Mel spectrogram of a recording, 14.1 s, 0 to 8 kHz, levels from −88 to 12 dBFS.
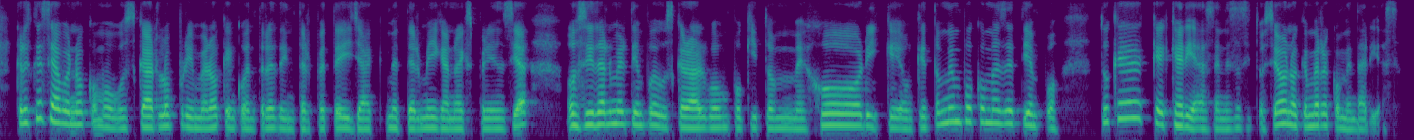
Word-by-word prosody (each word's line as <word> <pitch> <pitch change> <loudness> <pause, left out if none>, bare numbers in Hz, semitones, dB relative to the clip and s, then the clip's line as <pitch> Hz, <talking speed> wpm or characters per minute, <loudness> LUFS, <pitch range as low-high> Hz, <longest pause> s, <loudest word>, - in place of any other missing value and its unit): crees 255 +1 +1
que 340 - 0
sea 295 -4 +5
bueno 230 -1 +2
como 185 -2 -2
buscar 180 +2 +2
lo 200 0 +1
primero 180 -1 0
que - - -2
encuentre 175 +1 -2
de 175 - -4
intérprete 165 +1 -3
y 175 - -1
ya 165 -1 -2
meterme 175 -1 -1
y - - -4
ganar 165 -1 0
experiencia, 170 +6 0 0.4
o 215 +1 +3
sí 225 +3 +4
darme 230 +1 +4
el 235 - -1
tiempo 225 -2 0
de 215 - +3
buscar 185 -1 +2
algo 180 0 +3
un 185 0 -5
poquito 180 0 -5
m 175 0 -4
mejor, 210 +5 +2
y 195 - -4
que 180 -3 -3
aunque 170 +2 -4
tome 235 +8 -1
un 280 - 0
poco 275 -1 0
más 255 -1 0
de 250 - +4
tiempo? 210 - -1 0.4
¿Tú 275 - -2
qué 340 +1 +2
qué 230 -3 +2
qué 220 - +2
harías 170 -4 +2
en 165 0 -4
esa 170 +2 -8
situación 190 +7 0
o 210 - +3
qué 200 - -1
me 210 +1 +4
recomendarías? 165 -6 -5
185 Hz, 215 wpm, -21 LUFS, 170-225 Hz, 0.4 s, sea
